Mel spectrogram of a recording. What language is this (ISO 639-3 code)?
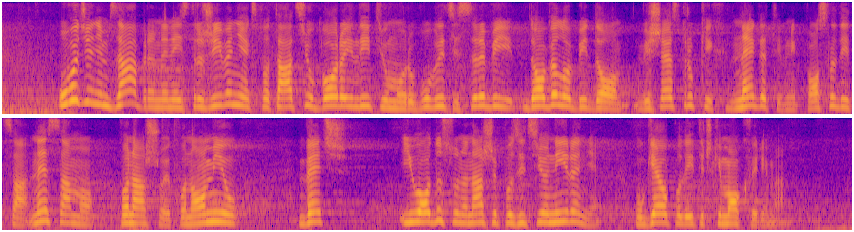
srp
